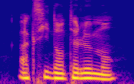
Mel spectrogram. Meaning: accidentally (unexpectedly, unintentionally)
- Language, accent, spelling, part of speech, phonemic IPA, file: French, France, accidentellement, adverb, /ak.si.dɑ̃.tɛl.mɑ̃/, Fr-accidentellement.ogg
